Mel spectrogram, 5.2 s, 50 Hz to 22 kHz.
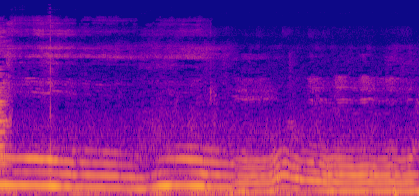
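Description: An old dog, a 15-year-old female, howls in long sustained wavering tones that rise and fall, loud and close, with no talk over it.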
